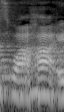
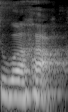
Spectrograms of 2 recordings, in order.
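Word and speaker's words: सुवः: bhu, om, bhur, bhuva, swaha. It is not swaha. Swaha is a different word. It's suvaha.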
